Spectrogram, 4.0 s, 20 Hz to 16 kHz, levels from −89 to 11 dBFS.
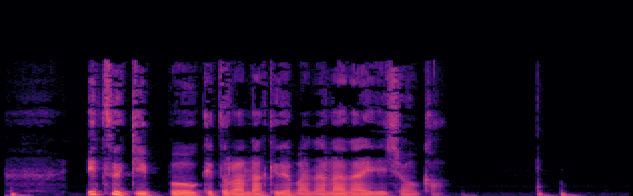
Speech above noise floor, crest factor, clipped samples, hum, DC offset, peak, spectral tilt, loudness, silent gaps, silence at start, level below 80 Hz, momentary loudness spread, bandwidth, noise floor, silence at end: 21 dB; 18 dB; under 0.1%; none; under 0.1%; -6 dBFS; -5.5 dB/octave; -22 LUFS; none; 0.05 s; -56 dBFS; 20 LU; 11.5 kHz; -42 dBFS; 0.35 s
